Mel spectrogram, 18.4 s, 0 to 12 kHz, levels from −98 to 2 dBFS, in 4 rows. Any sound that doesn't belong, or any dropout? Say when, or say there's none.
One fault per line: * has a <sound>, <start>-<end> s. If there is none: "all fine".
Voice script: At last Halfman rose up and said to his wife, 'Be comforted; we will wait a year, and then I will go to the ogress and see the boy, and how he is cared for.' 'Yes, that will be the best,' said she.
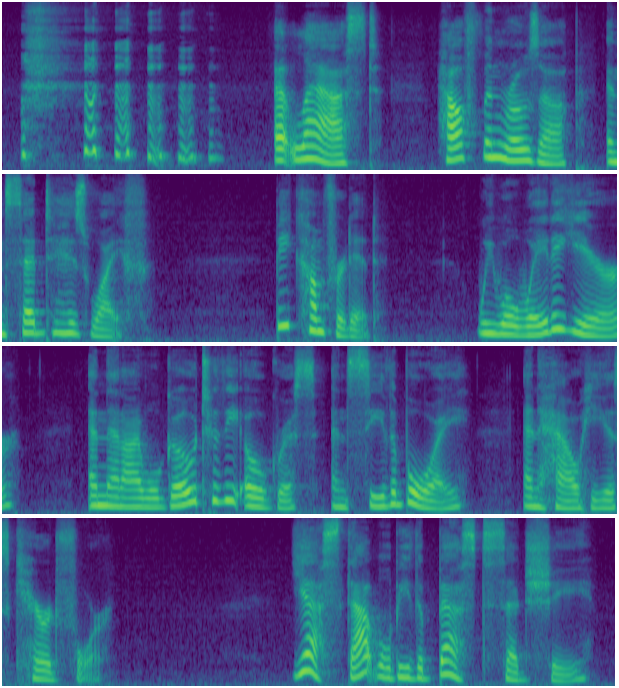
* has a laugh, 0.1-1.7 s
